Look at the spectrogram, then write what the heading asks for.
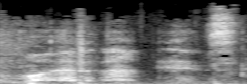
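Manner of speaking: breathy throwaway whisper under the breath; a soft unvoiced whisper to yourself; whispered aside. Real, not acted. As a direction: mutter it as a quick aside. Whispered aside about lanolin.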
